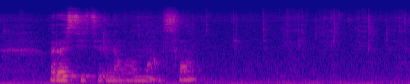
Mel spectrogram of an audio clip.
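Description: A whisk scrapes and taps against a bowl while stirring batter.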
